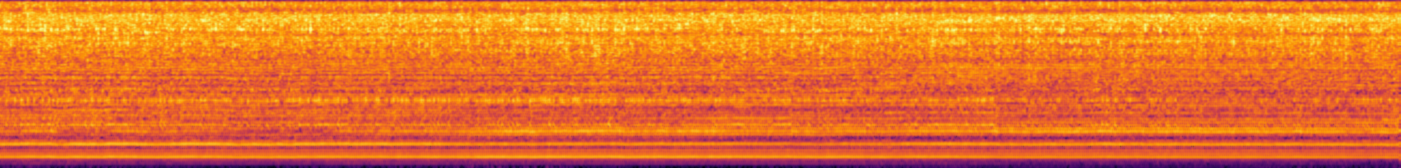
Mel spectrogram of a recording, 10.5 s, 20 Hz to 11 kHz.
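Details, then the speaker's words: Saito FA-82a four-stroke glow engine after spring replacement, timing, valve lash and springs confirmed good, plug swapped to O.S. F: steady high full-throttle buzz pitched too low, short of ~9,000 RPM expected on 14x6 prop; cause unknown. "I'm pretty sure this is a 146 prop, which means it should be turning around 9,000 something RPM. And it doesn't even sound right at top at full at full throttle."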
